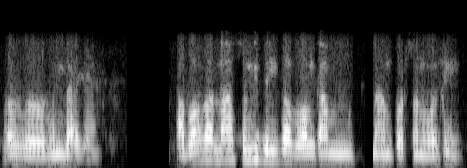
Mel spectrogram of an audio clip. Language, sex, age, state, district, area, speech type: Odia, female, 45-60, Odisha, Nuapada, urban, conversation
